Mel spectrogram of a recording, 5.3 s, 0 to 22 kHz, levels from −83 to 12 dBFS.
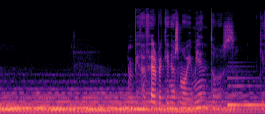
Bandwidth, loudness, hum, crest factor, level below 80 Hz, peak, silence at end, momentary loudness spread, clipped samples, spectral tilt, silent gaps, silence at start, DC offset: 13 kHz; -18 LUFS; none; 16 dB; -36 dBFS; -2 dBFS; 0 s; 6 LU; under 0.1%; -7.5 dB/octave; none; 0 s; under 0.1%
